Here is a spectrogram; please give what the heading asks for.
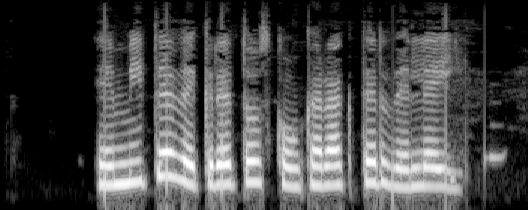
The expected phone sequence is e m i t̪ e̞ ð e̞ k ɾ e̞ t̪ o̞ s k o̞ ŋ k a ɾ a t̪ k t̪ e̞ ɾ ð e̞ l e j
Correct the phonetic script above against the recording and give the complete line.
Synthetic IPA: e m i t̪ e̞ ð e̞ k ɾ e̞ t̪ o̞ s k o̞ ŋ k a ɾ a k t̪ e̞ ɾ ð e̞ l e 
